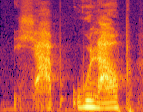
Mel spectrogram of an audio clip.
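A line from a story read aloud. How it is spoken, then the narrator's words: Woman hissing. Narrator (German): zischte sie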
